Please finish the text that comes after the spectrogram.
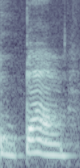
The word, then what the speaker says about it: bel: We're going to see that masculine go from bu to bell, but it's not spelled like the feminine.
